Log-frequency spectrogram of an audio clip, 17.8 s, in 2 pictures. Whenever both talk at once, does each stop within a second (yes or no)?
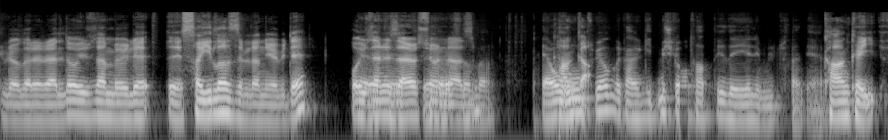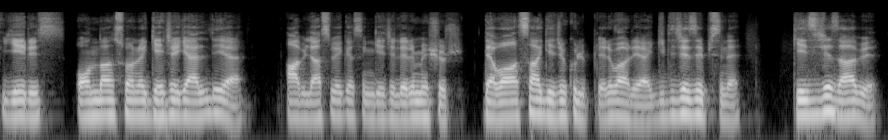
no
